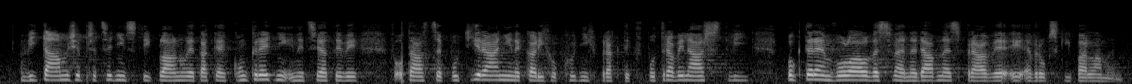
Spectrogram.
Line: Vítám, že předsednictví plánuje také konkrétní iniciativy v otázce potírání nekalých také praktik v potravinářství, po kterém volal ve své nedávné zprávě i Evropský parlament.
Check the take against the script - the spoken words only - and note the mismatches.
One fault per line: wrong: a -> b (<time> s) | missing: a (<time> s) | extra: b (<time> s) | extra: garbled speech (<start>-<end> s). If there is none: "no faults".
wrong: také -> obchodních (5.5 s)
